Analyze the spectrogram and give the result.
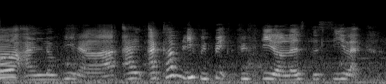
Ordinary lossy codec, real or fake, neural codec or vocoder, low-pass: none; real; none; none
